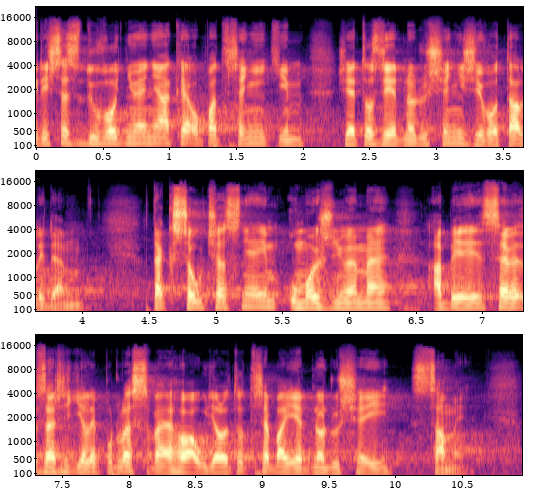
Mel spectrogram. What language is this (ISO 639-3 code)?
ces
